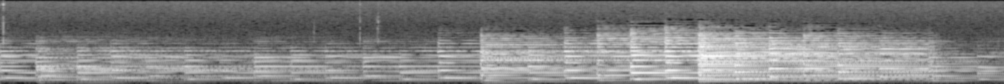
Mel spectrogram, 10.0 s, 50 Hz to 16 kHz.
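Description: A Kawai RX-2 5'10" baby grand piano played with both hands in a continuous warm-toned passage. It grows fuller and louder about five seconds in, peaking around seven, then eases off. The piano is a lot out of tune, not yet serviced after coming from a private home.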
